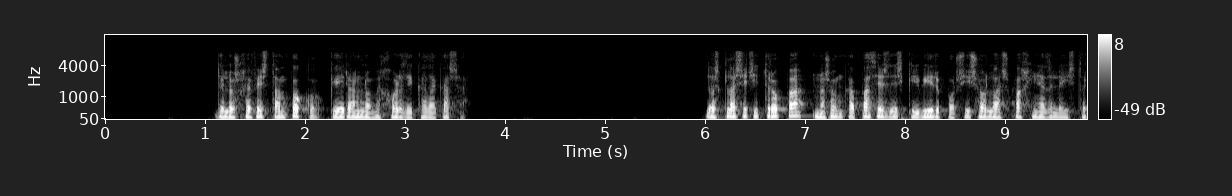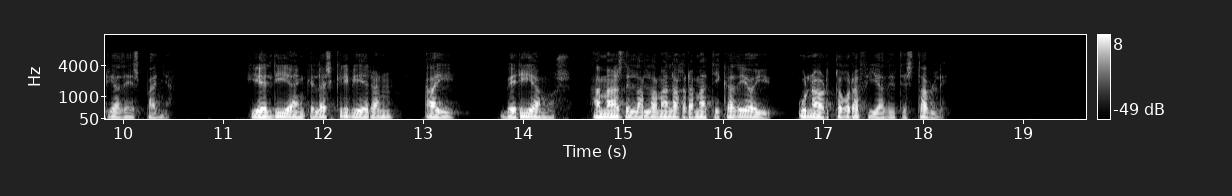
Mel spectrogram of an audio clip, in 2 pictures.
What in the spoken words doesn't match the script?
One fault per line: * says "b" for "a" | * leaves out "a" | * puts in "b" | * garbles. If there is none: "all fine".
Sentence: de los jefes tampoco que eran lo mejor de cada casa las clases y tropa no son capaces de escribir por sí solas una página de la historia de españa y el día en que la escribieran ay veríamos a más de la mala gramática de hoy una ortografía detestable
* leaves out "una"
* puts in "la"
